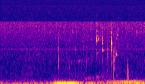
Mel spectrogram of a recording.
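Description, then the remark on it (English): A quiet sip of water: a soft low gulp followed by a few faint wet mouth clicks and a swallow, with no talking. “Sorry, take a drink of water.”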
